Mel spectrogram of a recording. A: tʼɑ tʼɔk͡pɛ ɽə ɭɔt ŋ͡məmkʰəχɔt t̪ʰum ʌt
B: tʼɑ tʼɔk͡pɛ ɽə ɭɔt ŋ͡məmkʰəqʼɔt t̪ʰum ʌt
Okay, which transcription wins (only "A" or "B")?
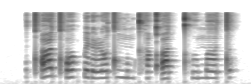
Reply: B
